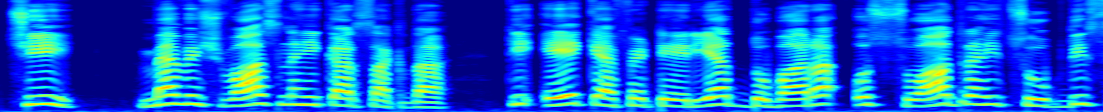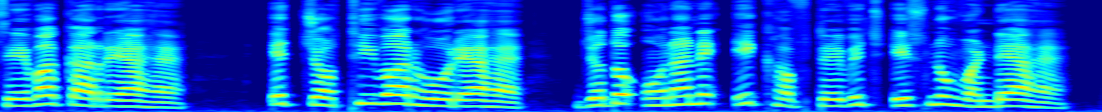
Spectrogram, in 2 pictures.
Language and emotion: Punjabi, disgusted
